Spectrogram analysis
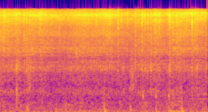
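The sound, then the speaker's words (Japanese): Oysters grilling, giving a steady, bright hiss of sizzling with occasional soft low knocks mixed in, continuous and unbroken, with no voices. “なかなか牡蠣焼くことないじゃん。”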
